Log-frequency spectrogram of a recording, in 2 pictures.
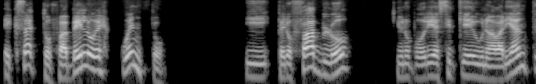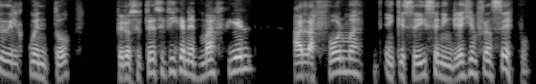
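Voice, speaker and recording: A man's voice: a little high, lively intonation, darkish tone, no room sound, muffled recording. Chilean man explaining with patient tag questions. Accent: Chilean Spanish. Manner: patient, checks understanding with quick tag questions. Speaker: Esperanto teacher. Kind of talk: explanatory lesson with slides.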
